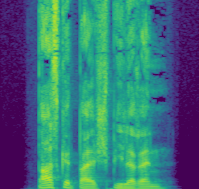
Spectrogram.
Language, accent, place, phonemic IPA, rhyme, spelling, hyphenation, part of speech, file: German, Germany, Berlin, /ˈbaːskətbalˌʃpiːləʁɪn/, -iːləʁɪn, Basketballspielerin, Basket‧ball‧spie‧le‧rin, noun, De-Basketballspielerin.ogg
- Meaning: female equivalent of Basketballspieler (“basketball player”)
